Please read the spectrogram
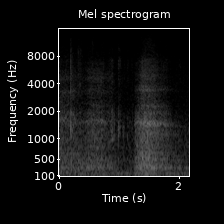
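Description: A man's quiet breath out, a soft half-second exhale about one and a half seconds in, over a few faint handling ticks near the start.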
